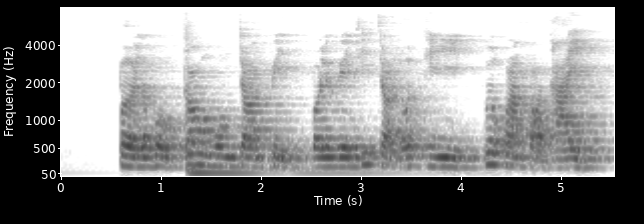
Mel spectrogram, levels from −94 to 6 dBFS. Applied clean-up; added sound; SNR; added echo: none; Bowed string instrument; 18 dB; reverberation time 0.8 s.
